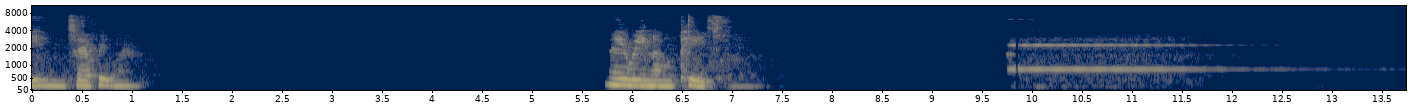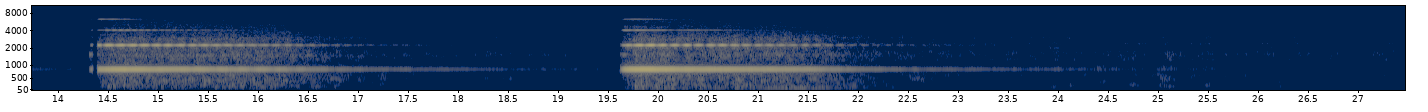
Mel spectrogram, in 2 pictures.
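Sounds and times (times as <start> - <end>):
speech: 0.0 - 1.1, 5.8 - 7.0
meditation bell ringing: 9.8 - 13.5, 14.4 - 18.3, 19.6 - 23.6.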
